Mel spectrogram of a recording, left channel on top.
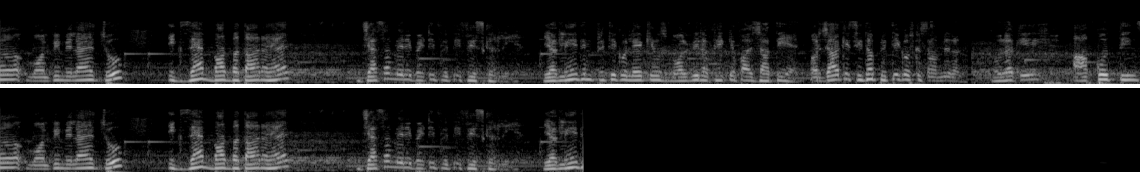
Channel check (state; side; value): drops out; right; at 5.9 s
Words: मौलवी मिला है जो एग्जैक्ट बात बता रहा है जैसा मेरी बेटी प्रीति फेस कर रही है। ये अगले ही दिन प्रीति को लेके उस मौलवी रफीक के पास जाती है और जाके सीधा प्रीति को उसके सामने रख बोला कि आपको 3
